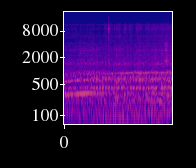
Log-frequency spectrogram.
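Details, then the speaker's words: Camper furnace blower in -16°C cold, breaker repeatedly tripping, fan suspected of encountering too much resistance: steady whirring hum with faint tonal drone, blower noisier than normal, tends to get louder then shut off; cause unconfirmed. "noisy as you can hear here but yay um it came back on"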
